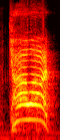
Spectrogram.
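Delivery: high-pitched, loud yell. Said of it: "I'm gonna yell".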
